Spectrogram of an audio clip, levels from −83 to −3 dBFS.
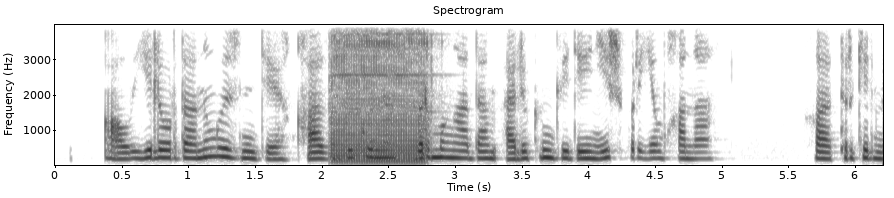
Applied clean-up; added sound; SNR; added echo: none; Tools; 2 dB; none.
